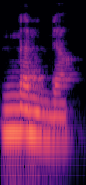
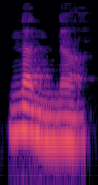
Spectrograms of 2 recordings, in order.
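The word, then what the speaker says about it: ನನ್ನ: Now, my in Kannada is called as nanna, nanna, and your it's called as ninna or nimma.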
